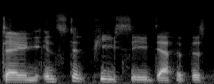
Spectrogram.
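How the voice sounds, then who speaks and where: A man's voice: on the low side, steady tone, a little slow, a loud crowd. A man chatting casually as a player in a tabletop roleplaying game. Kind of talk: casual chat. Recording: faint background noise.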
